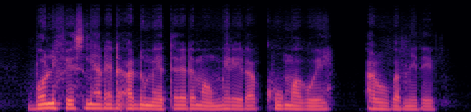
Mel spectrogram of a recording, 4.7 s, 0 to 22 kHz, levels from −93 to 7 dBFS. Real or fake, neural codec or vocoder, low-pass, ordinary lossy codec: fake; autoencoder, 48 kHz, 32 numbers a frame, DAC-VAE, trained on Japanese speech; 19.8 kHz; none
